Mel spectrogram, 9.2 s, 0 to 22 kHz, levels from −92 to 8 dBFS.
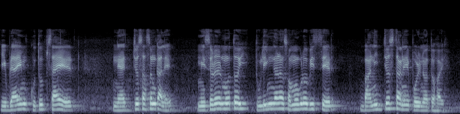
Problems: background sounds at intervals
